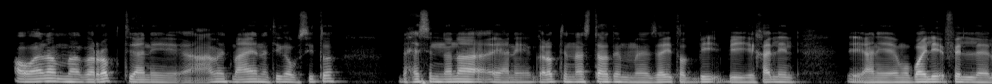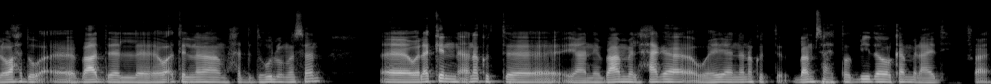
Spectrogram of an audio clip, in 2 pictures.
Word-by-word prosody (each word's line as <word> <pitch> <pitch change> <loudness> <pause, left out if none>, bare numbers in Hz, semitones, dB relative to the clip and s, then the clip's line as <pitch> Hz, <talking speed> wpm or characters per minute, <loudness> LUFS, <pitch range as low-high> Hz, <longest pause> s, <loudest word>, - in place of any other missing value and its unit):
هو 125 -2 +3
أنا 140 +1 +4
أمّا 125 -3 +1
جرّبت 130 +5 +1
يعني 110 -3 -1
آآ، 100 - -5
عَمَلِت 125 +5 -2
معايا 120 +2 +2
نتيجة 120 +1 -1
بسيطة، 125 +5 -3 0.6
بحيث 120 +5 -1
إن 125 -2 0
أنا 120 -1 +3
يعني 105 0 -2
جرّبت 120 +3 0
إن 120 - 0
أنا 120 0 +1
أستخدم 120 -4 0
زي 110 +3 +1
تطبيق 115 +1 -2
بيخلّي 110 0 0
ال 110 -2 -4 0.5
يعني 105 +1 0
الموبايل 115 +3 +4
يقفل 125 -1 +2
ل 105 -1 +1
لوحده 115 +2 0
آآ، 110 -1 -3
بعد 115 +2 +4
الوقت 105 +2 -1
اللي 110 -1 0
أنا 115 -1 +2
محدّده 105 +2 -5
له 115 -1 -3
مثلًا 115 +6 -3 0.6
آآ، 110 -1 +4
ولكن 125 +4 +3
أنا 135 +1 +1
كنت 130 -1 -7 0.6
يعني 100 +1 -3
باعمل 110 +2 +2
حاجة 115 +1 +1
وهي 110 +3 -1
إن 110 0 -3
أنا 115 +1 -2
كنت 115 +1 -9
بامسح 115 +2 0
التطبيق 110 +3 -3
ده 120 0 +3
وأكمّل 115 -2 -2
عادي، 95 0 -5
ف - - -10
115 Hz, 155 wpm, -25 LUFS, 105-120 Hz, 0.6 s, أنا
